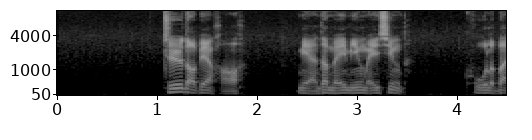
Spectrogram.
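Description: A second man speaks close by.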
